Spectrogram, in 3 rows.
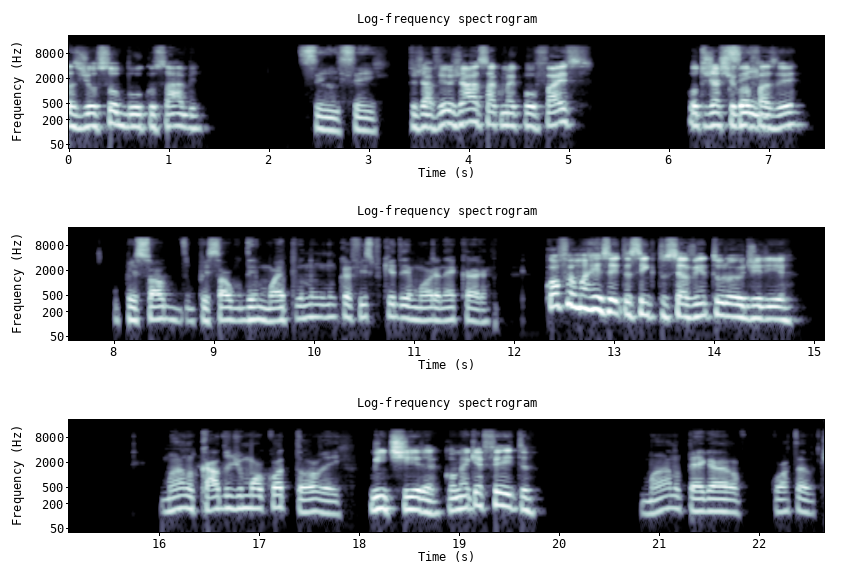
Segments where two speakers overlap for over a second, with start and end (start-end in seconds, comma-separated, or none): none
